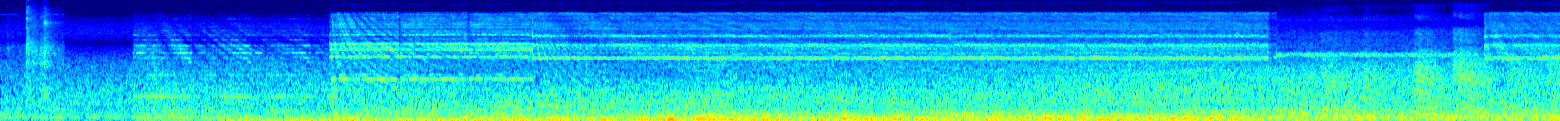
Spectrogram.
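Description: A subway train's electric motors hum and whine as it pulls away.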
